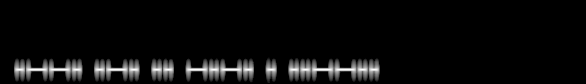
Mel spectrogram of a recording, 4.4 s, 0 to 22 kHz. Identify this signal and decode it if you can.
Morse code, heard as a keyed tone, about 28 wpm, 700 Hz. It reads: PRICE?
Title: Sentences from Top 1600 Words 28wpm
